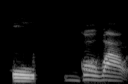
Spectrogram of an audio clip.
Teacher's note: there is a wa sound in between of go and out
